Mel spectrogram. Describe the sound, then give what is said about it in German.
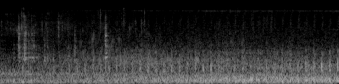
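A second helicopter drones steadily overhead above two mountaineers on a snowy mountainside, dropping a black sack that lands in deep snow about 100 meters from them; its low rotor thump and engine roar fill the whole stretch at a constant level with no voices. “Der zweite Helikopter schiebt sich ins Blickfeld der beiden.”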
